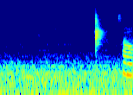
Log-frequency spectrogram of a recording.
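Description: A quiet pause with faint room tone, broken by a single short, sharp click about a second and a half in.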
